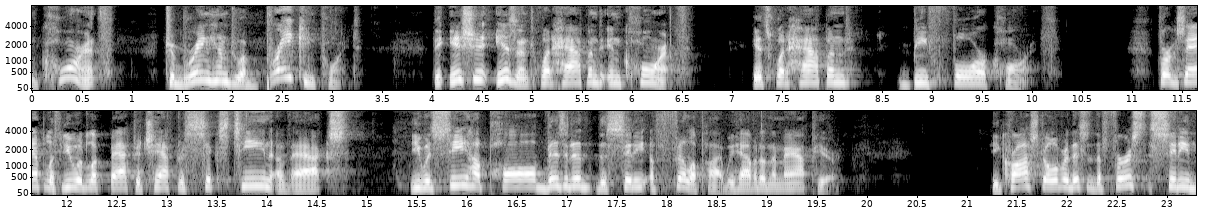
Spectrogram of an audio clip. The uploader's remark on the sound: At Fellowship Missionary Church in Fort Wayne, IN.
